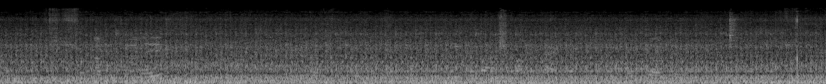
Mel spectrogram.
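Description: Tow truck engine idling steadily, with a few short sharp clicks in the second half.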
